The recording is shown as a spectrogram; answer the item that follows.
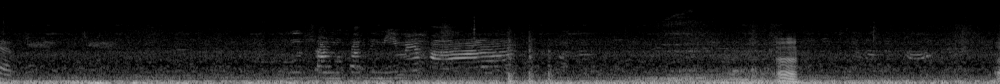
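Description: A low, steady outdoor rumble with no clear source, likely traffic. About four seconds in, a brief wavering high-pitched call sounds over it.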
